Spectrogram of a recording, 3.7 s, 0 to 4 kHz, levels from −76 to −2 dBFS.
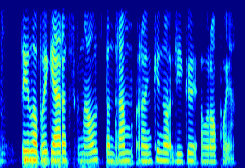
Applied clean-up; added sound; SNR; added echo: neural mask model RNNoise.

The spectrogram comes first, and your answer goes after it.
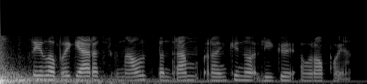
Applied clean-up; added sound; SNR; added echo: none; Motor vehicle (road); -5 dB; none.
